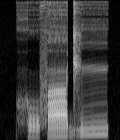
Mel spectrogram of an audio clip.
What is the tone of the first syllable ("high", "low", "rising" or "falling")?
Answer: low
